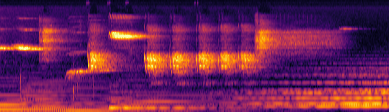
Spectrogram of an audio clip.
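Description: nightingale singing

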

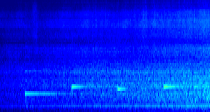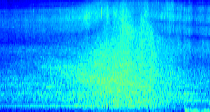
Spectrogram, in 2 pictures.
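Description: car driving in traffic

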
